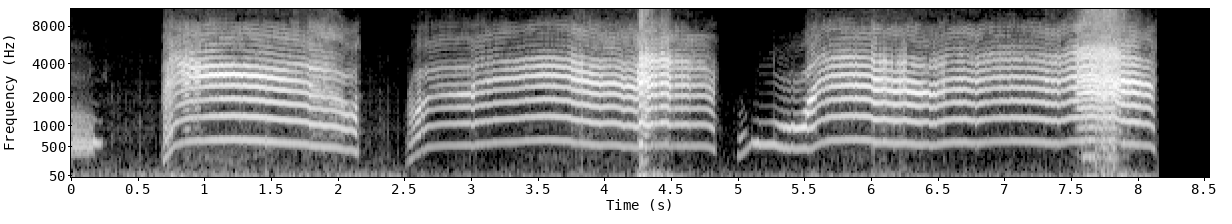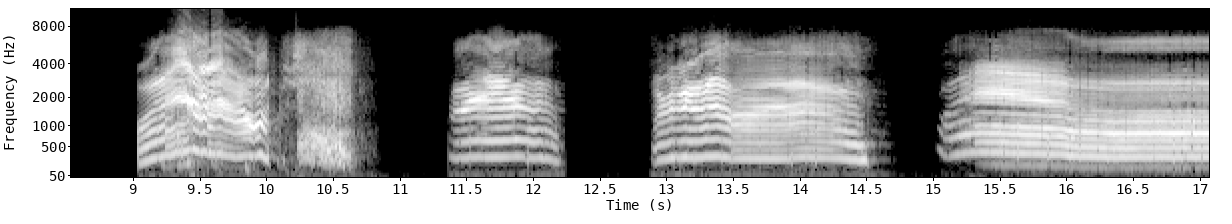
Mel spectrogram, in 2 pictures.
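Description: A cat meowing over and over: about seven long, drawn-out yowls, each one to three seconds long with short gaps between. A few of the middle calls are shorter and waver in pitch.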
